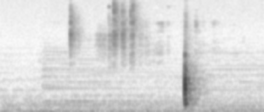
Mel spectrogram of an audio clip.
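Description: Dice rolled for a spot hidden check in a tabletop game rattle and skitter across a hard table: a few light, quick clicks, then one sharper knock as they settle, with quiet room tone around them.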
